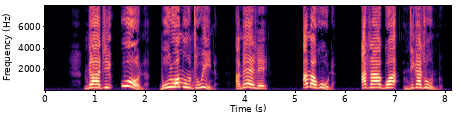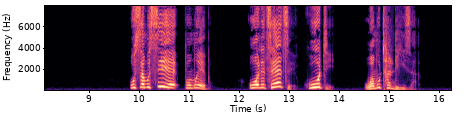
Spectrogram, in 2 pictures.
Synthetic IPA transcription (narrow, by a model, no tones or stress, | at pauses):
ŋɡati | uɔna | ɓuluwamuntʰuwinaː | mɛnɛ | amakuɗa | ataɡwandikatuːndu | usamusijɛpɔmwɛːpɔ̥ | uɔnɛt͡sʰɛt͡sʰɛ | kuti | wamutʰandiːza̰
